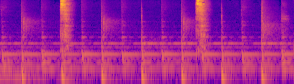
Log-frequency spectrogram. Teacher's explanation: So T is the unvoiced version of D.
